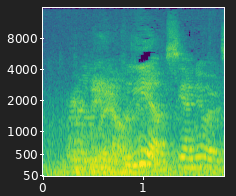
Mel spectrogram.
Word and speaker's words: Bernalillo: That was in 2007, and that was from the economic importance of the arts and cultural industries in Albuquerque and Bernalillo? Bernalillo.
